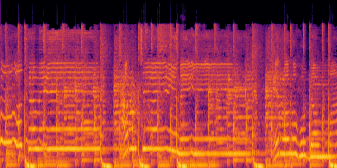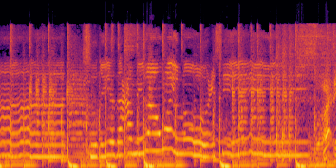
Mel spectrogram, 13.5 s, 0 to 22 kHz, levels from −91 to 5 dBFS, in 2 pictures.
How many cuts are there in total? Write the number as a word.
zero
